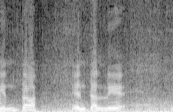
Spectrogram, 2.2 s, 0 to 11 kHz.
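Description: A man talking over the steady low rumble of a KTM 390 Adventure's single-cylinder engine and wind noise while riding.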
